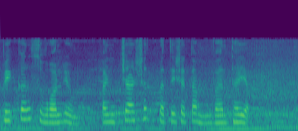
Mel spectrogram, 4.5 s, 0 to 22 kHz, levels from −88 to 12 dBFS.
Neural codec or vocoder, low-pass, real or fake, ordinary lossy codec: none; 7.2 kHz; real; none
